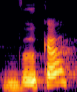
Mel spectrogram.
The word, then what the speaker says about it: VUCA: new to me we'll see if I can pronounce it vuca yep yes um the vuca framework in the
